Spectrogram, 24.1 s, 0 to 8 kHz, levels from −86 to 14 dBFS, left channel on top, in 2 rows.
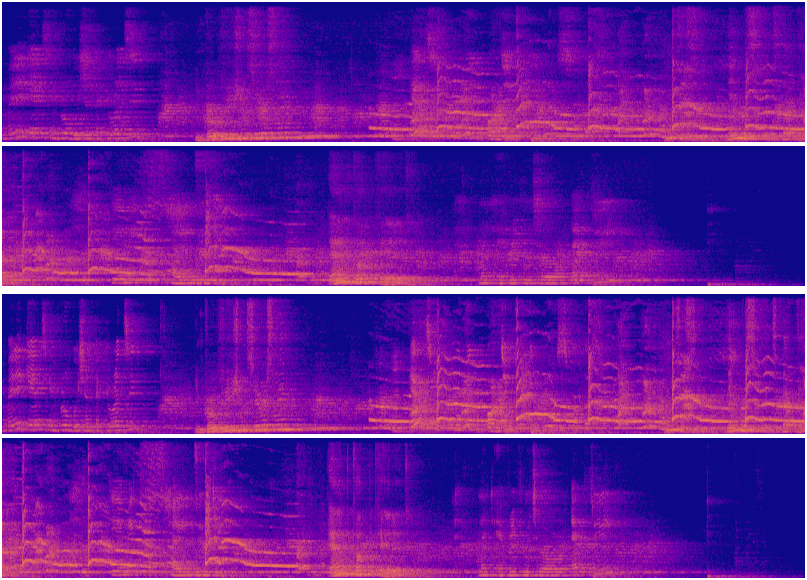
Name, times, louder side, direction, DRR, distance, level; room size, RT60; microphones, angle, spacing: voice 1, 0.0-2.1 5.6-9.0 13.1-15.4 16.0-16.1 18.8-21.3, right 1 dB, 80° right, 1 dB, 1.0 m, -35 dB
sound 1, 2.3-21.8, left 1 dB, 20° left, 1.3 m, -41 dB
voice 2, 2.9-4.4 9.9-10.6 10.9-12.2 16.9-18.2, right 1 dB, 50° right, 0 dB, 1.5 m, -27 dB
sound 2, 4.5-5.0 5.4-5.9 6.4-6.8 7.3-7.8 8.2-8.7 9.2-9.7 10.1-10.6 11.0-11.5 12.0-12.5 12.9-13.4 13.9-14.3 14.8-15.3 15.7-16.2 16.7-17.2, left 3 dB, 80° left, 1.0 m, -37 dB
sound 3, 5.5-16.9, right 4 dB, 20° right, 0.3 m, -27 dB
9.2 x 7.4 x 8.2 m, 2.4 s
head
